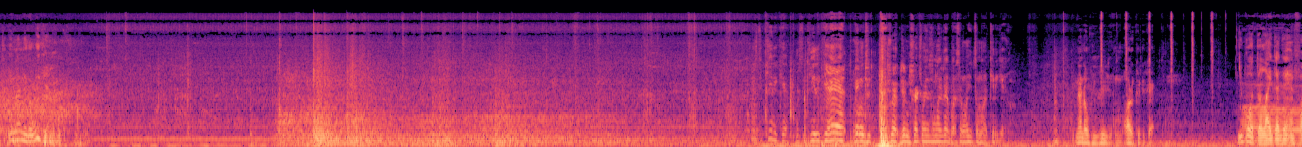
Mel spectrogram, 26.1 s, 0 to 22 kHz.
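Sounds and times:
sliding gate rattling: 5.5 - 12.5
gate rolling on track: 5.5 - 13.2
low hum: 23.1 - 26.0.

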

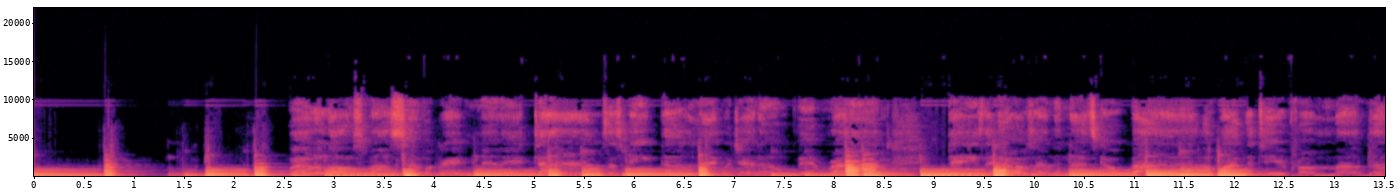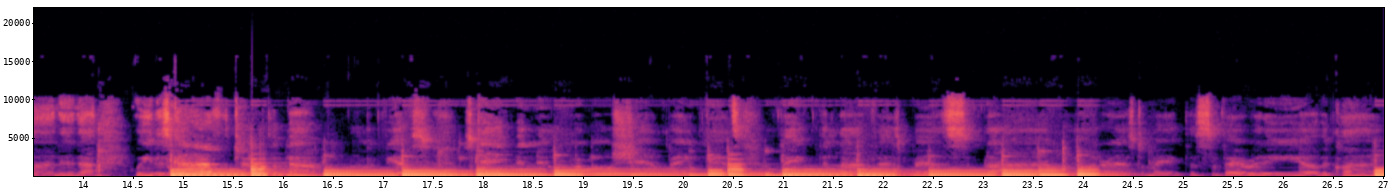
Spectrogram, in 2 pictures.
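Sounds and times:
digital piano chords: 0.0 - 13.0, 14.7 - 24.7.

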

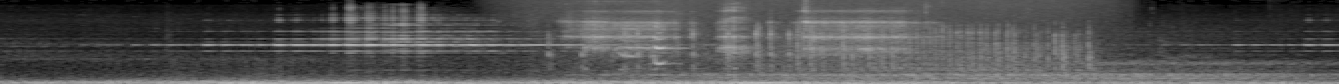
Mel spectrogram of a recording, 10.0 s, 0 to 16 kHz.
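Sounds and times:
low rumbling drone: 3.6 - 10.0
rasping breath-like hissing: 4.1 - 8.2.

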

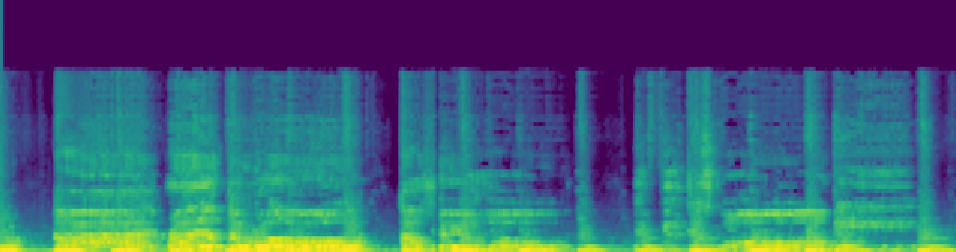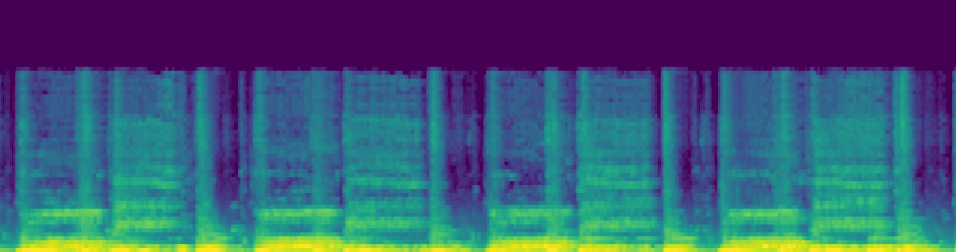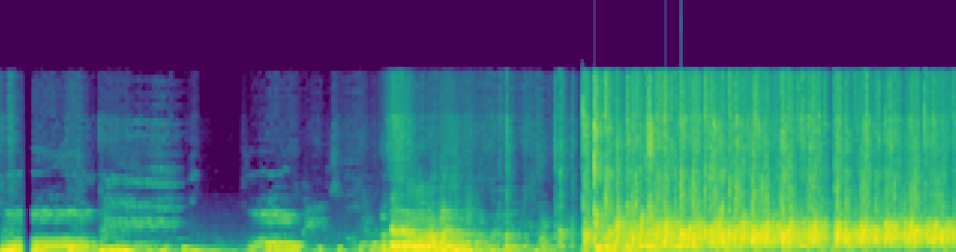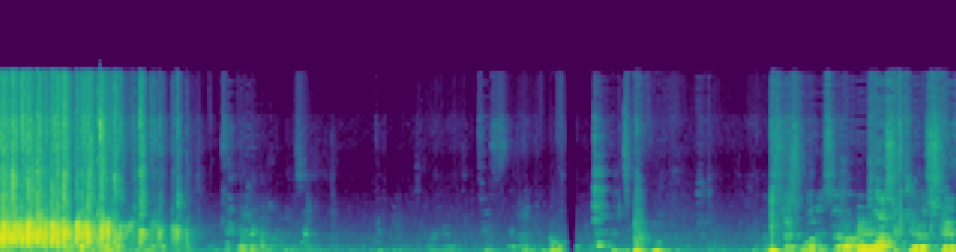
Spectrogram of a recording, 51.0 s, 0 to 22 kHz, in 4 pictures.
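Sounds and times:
strummed acoustic guitar: 0.0 - 28.2
person singing: 0.7 - 29.6.

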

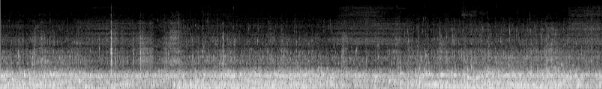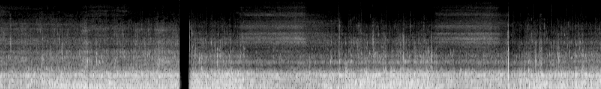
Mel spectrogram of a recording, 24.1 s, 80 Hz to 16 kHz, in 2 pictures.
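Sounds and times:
scuba exhaled bubbles: 0.0 - 24.0
underwater rumble and gurgle: 0.0 - 24.0
faint clicks: 2.1 - 3.1.

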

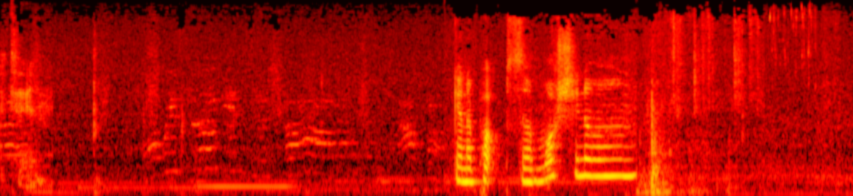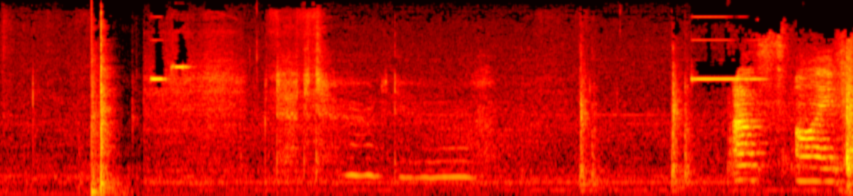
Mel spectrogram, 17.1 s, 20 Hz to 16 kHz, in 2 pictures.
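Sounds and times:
low steady hum: 0.0 - 17.0
washing machine door thud: 9.4 - 9.8
short electronic beeps: 10.0 - 10.5.

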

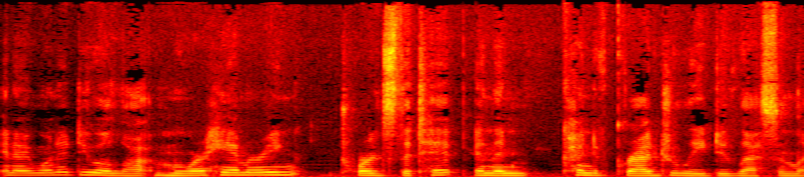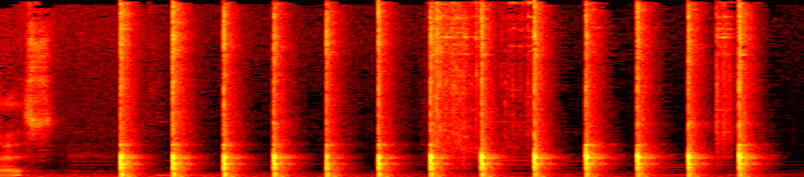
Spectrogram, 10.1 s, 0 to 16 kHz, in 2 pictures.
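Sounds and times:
hammer tapping metal wire: 5.8 - 9.9.

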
